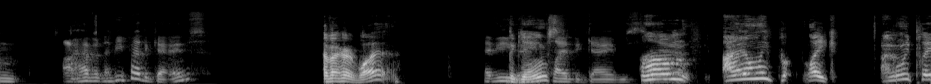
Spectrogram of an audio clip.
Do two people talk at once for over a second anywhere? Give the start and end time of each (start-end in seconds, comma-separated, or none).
none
